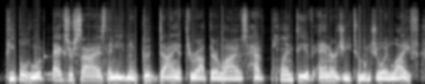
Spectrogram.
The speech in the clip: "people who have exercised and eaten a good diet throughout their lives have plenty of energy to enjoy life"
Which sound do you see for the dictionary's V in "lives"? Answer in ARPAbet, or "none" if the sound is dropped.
V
